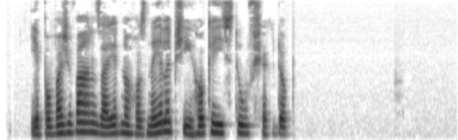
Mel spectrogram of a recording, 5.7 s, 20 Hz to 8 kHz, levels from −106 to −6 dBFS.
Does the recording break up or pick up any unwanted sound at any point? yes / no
no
